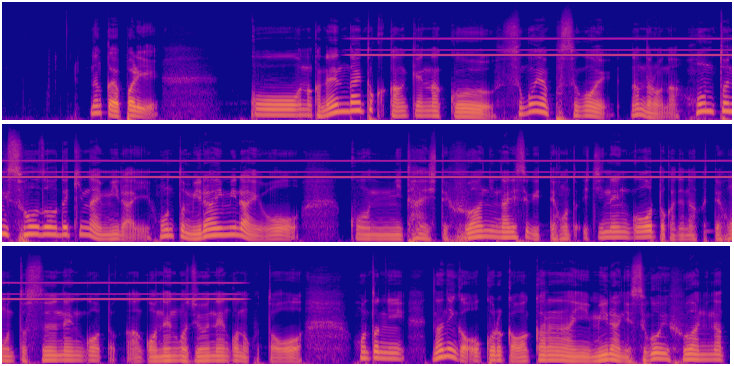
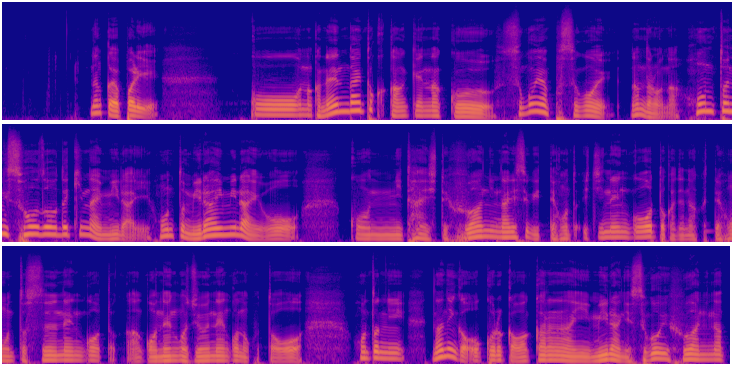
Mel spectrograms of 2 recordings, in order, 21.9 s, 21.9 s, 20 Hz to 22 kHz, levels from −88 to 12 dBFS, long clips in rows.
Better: second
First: high-pitched whine; loud; from 3.5 to 17 s; 4 kHz, 9 dB below the speech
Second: none

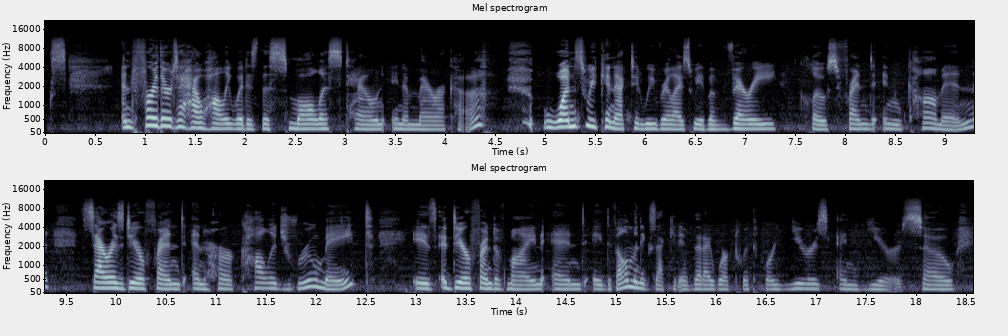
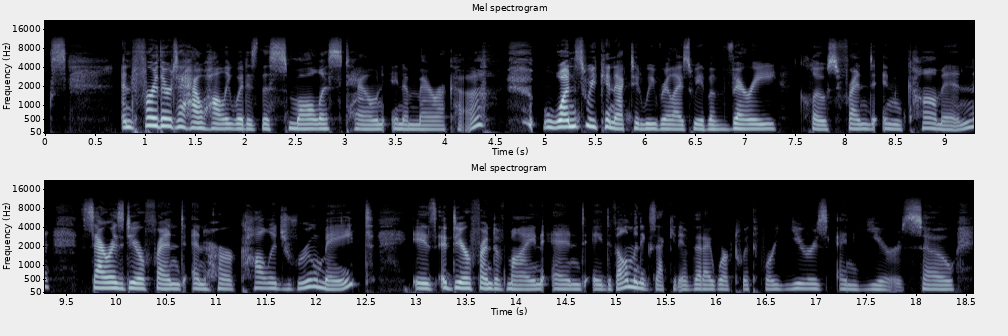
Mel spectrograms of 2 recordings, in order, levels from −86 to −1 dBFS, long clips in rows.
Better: second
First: background music; faint; throughout; 30 dB below the speech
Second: none

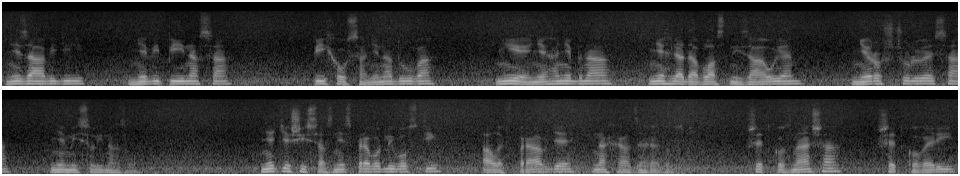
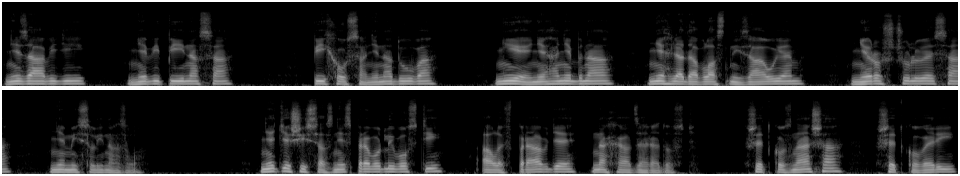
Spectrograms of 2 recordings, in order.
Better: second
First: hiss; noticeable; throughout; 10 dB below the speech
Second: none

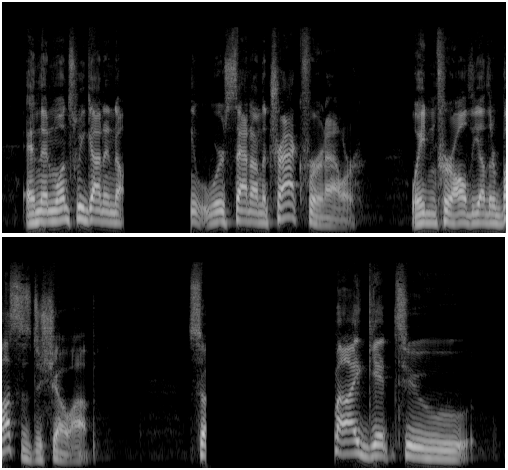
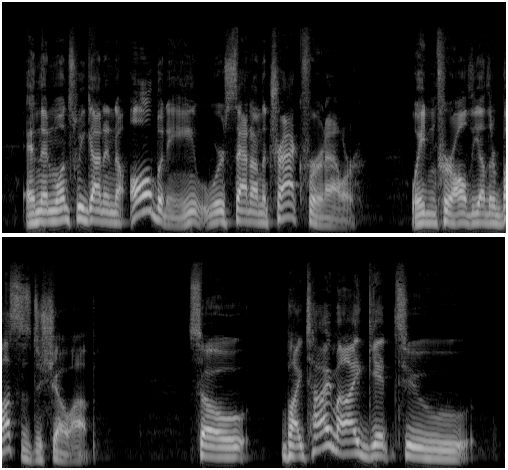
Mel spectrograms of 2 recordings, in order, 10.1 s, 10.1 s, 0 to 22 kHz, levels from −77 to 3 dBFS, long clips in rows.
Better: second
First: audio cutting out; at 1 s for 0.5 s and at 7 s for 1.5 s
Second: none

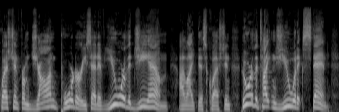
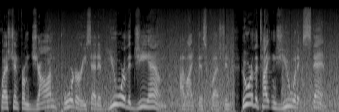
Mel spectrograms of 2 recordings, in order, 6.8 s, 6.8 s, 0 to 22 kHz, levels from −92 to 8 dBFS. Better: first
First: none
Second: wind noise on the microphone; occasional gusts; from 1 to 2.5 s, from 3 to 4.5 s and from 5.5 s on; 10 dB below the speech

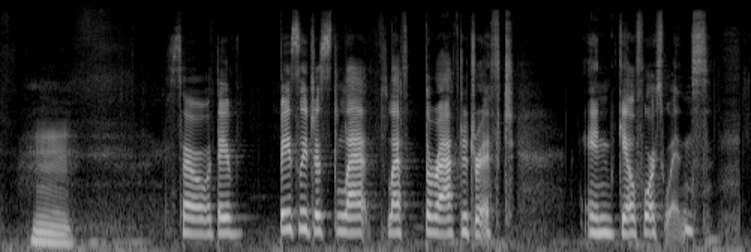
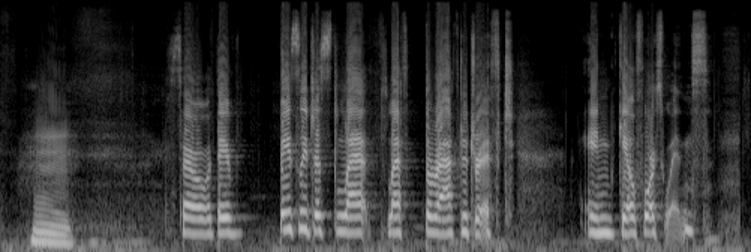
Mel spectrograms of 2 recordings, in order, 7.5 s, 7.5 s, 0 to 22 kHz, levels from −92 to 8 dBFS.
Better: first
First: none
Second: distortion; slight; 5% of the sound clipped

